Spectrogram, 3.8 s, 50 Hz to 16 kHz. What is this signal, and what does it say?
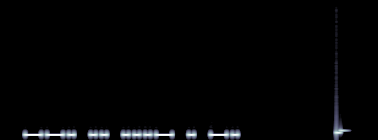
Morse code, heard as a keyed tone, about 22 wpm, 700 Hz. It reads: GIVEN
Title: Sentences from Top 1400 Words - New Word Drill - 22wpm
